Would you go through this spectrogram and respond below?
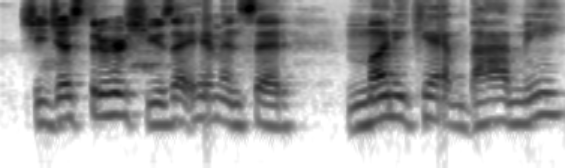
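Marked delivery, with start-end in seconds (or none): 2.4-3.8 slow, laid-on sassy put-on voice. Retelling how she threw her shoes at him, in a mock-sassy voice. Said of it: "I had to do the voice because in my head, she said it in a sassy manner".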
